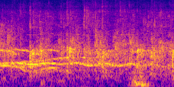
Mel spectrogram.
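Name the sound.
group applause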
